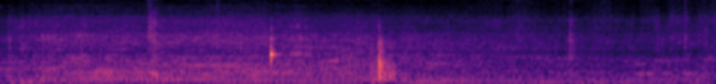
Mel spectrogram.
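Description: Utensil sounds from mixing rujak in a stone mortar: a sharp ringing clink about two seconds in, and a knock a moment later as the plastic spatula is set down on the stone. Under them runs a steady low background hum.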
